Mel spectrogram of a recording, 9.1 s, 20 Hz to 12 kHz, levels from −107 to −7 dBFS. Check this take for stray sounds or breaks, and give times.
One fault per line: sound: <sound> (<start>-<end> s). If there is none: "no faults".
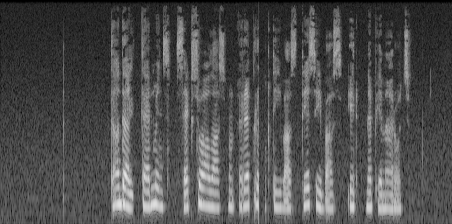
sound: dropout (5.2-5.3 s)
